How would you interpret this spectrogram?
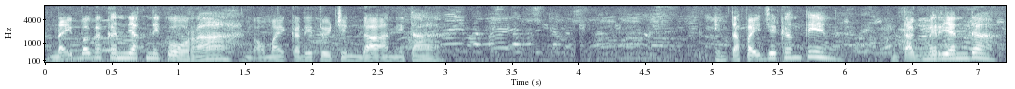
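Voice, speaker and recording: A man's voice: on the high side, lively intonation, normal speed, pauses often, natural voice. A man acting a persistent young suitor in a radio drama, speaking in a coaxing way. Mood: eager, coaxing. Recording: crowd chatter behind the voice.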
